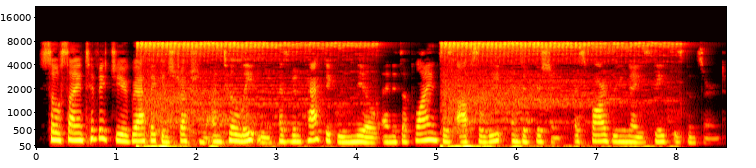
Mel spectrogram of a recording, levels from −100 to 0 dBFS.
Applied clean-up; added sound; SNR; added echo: classical method WPE with log-MMSE.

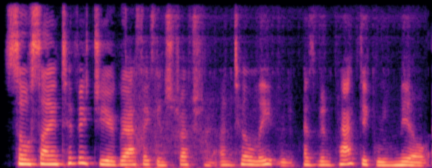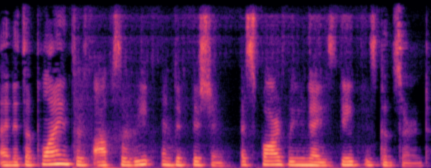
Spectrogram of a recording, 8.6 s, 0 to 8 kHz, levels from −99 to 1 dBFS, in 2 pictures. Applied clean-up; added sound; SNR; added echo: neural mask model DeepFilterNet 3.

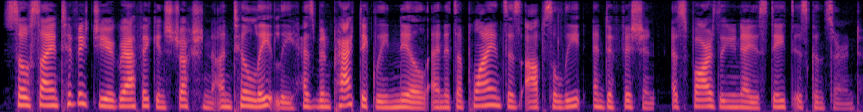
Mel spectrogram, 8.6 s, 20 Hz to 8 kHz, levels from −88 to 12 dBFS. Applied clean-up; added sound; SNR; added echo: none; none; none; none.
